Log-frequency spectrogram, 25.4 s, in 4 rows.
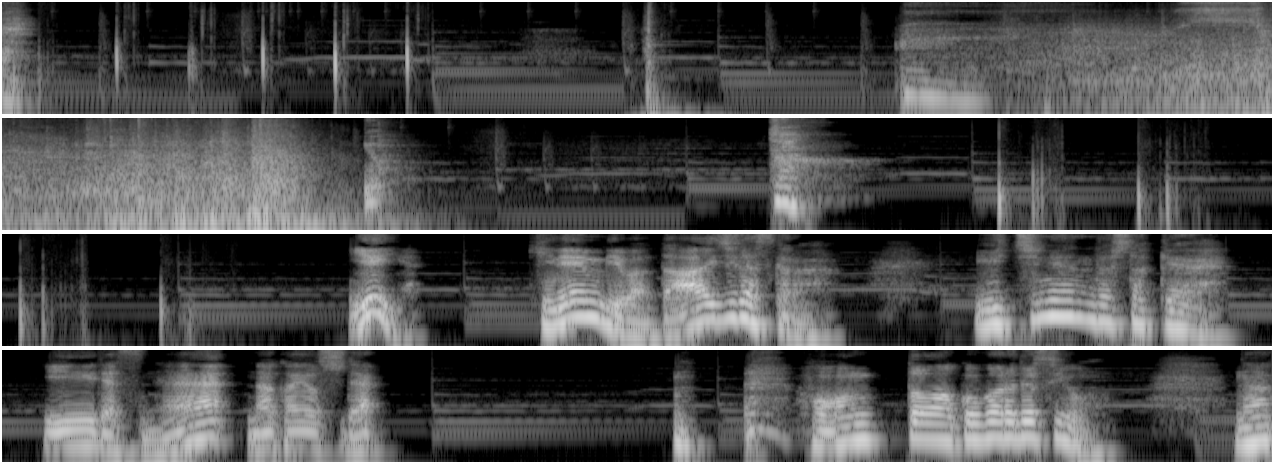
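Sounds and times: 
shop entrance door rattling and scraping shut: 5.5 - 8.2
heavy thunk of a shop entrance door: 6.5 - 8.3
footsteps: 11.4 - 13.7
speech: 14.5 - 14.8, 15.4 - 16.8, 17.6 - 21.0, 23.1 - 24.6, 25.2 - 25.3.

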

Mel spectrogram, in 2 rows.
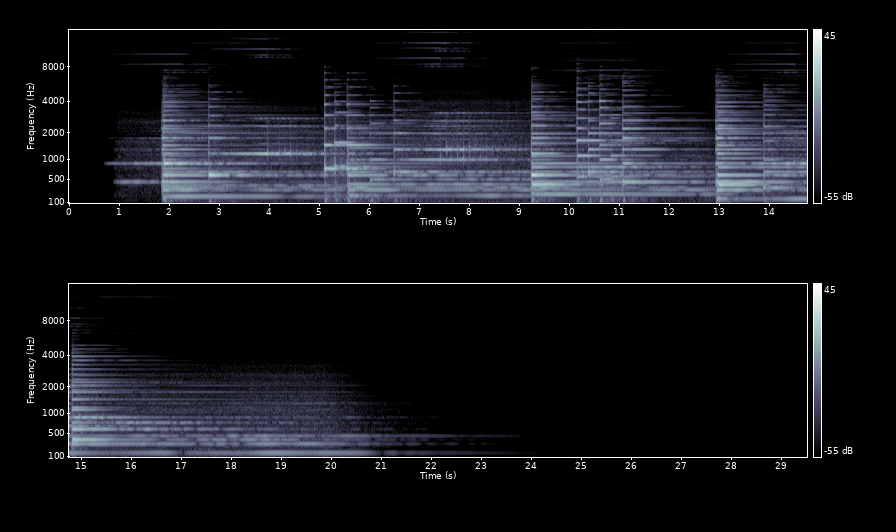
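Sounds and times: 
jingle: 1.8 - 19.2.

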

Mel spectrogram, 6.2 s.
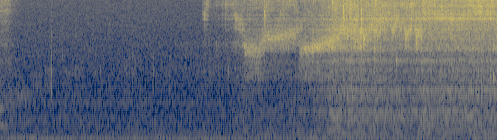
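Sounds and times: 
person urinating after drinking coffee: 2.5 - 6.1.

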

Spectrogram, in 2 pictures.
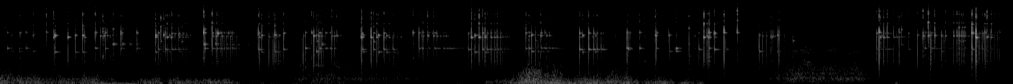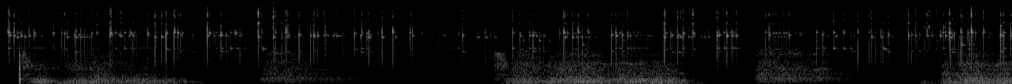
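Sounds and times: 
person breathing: 0.0 - 2.3, 4.9 - 6.9, 7.7 - 8.8, 10.3 - 13.7, 15.1 - 18.8, 19.4 - 20.2
wooden wind chime: 0.0 - 8.0, 8.8 - 20.2.

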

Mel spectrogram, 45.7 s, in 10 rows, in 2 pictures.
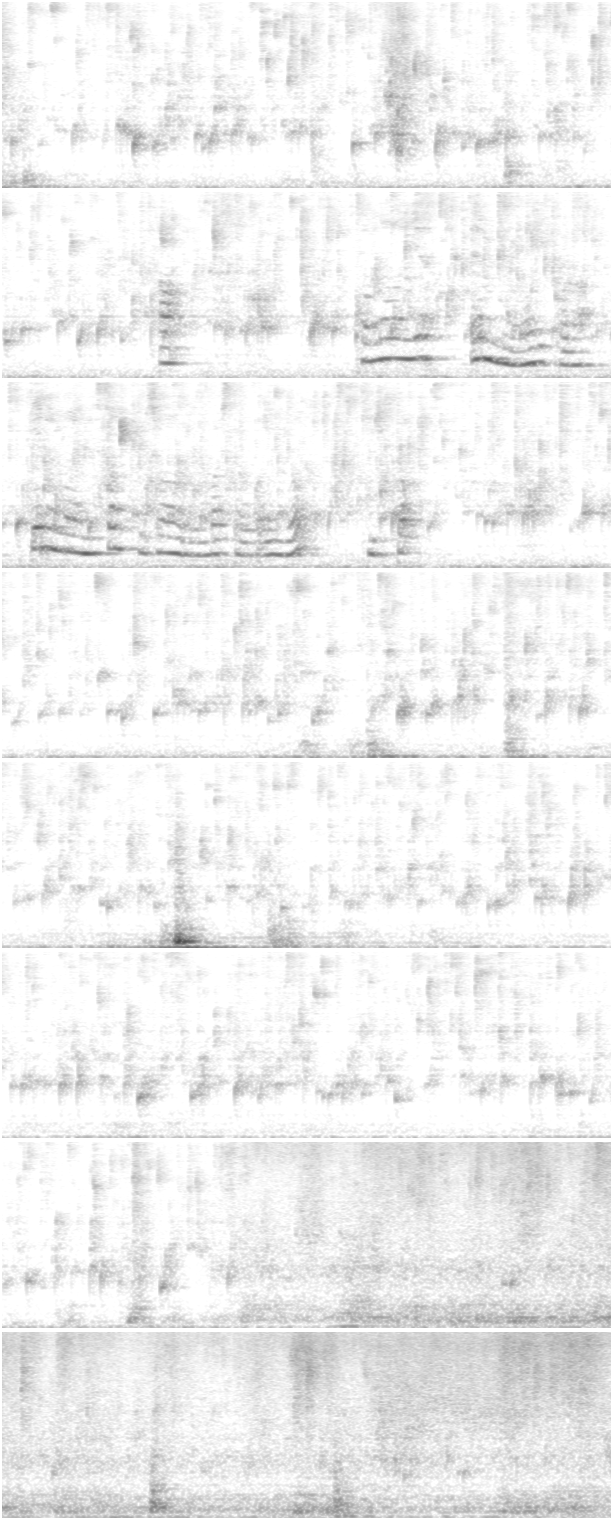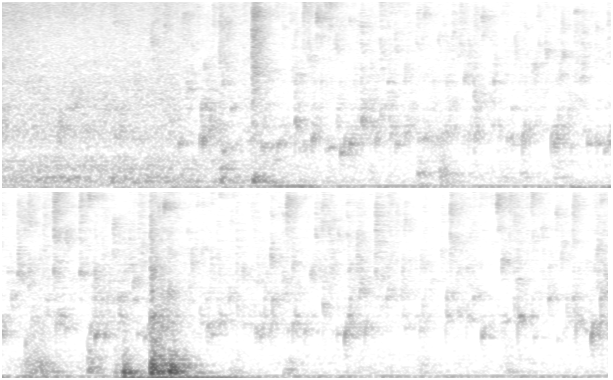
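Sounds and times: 
running bath water: 0.0 - 45.6
speech: 5.8 - 6.0, 7.3 - 12.4
bath water splashing: 29.0 - 38.6.

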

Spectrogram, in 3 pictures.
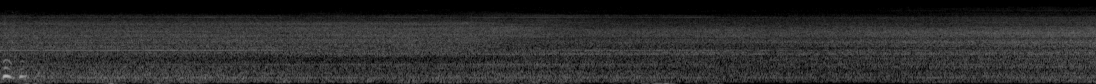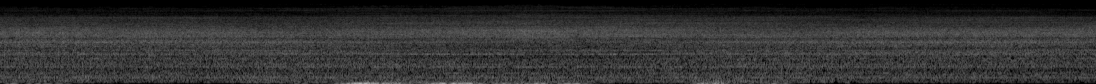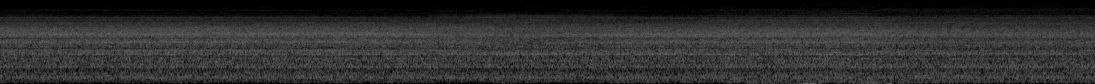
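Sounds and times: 
hair dryer blowing: 0.0 - 32.8.

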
